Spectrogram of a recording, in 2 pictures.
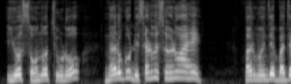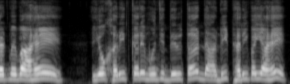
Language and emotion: Sindhi, happy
